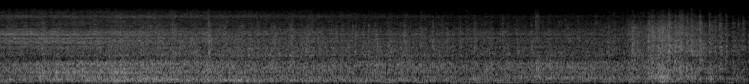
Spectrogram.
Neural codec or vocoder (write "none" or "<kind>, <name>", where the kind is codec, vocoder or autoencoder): none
